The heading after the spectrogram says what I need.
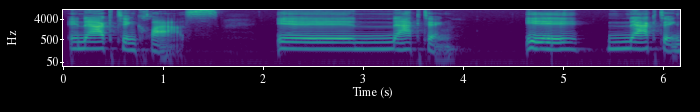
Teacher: The N becomes the beginning of the next word.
